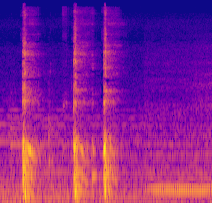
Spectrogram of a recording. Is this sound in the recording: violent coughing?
yes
